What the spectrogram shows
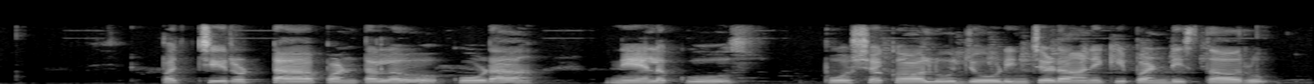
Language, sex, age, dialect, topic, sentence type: Telugu, male, 18-24, Southern, agriculture, statement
